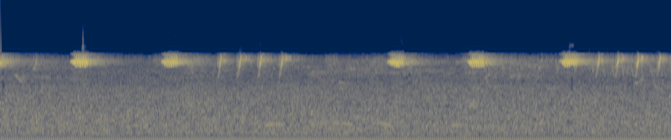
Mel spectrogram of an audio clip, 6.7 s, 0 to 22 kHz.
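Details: Eurasian eagle-owl owlet, third of the brood, fed at dawn by its mother in Northern Estonia, 6:21 am, 3 June 2023. Grating high calls about once a second, with groups of faint rising chirps between them.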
